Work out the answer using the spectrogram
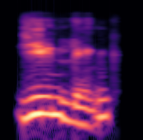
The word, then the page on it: yeanling: Indian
